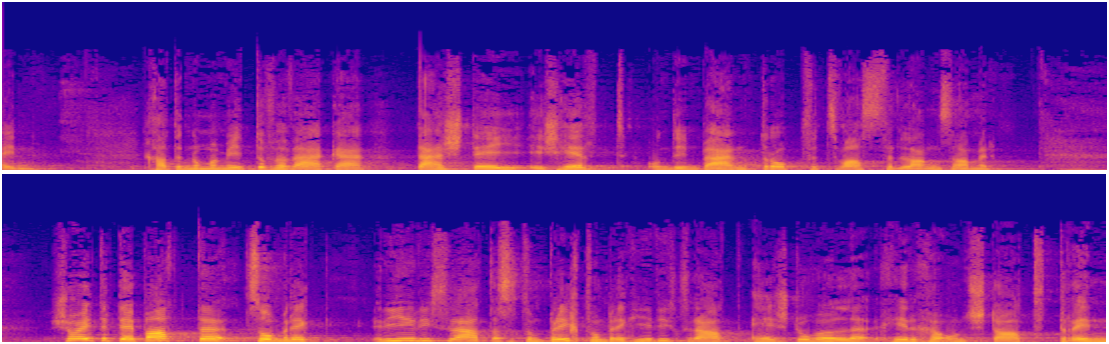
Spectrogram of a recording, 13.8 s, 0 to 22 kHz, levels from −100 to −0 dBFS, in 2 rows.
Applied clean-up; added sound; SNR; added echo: none; none; none; none.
